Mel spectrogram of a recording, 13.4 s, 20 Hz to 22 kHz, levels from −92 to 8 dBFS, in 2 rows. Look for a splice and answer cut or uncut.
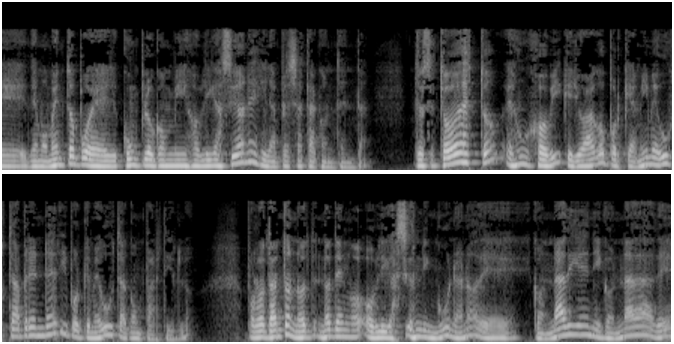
uncut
